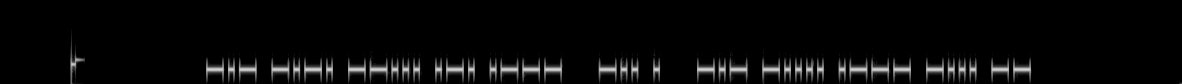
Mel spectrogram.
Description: Morse code, heard as a keyed tone, about 22 wpm, 700 Hz. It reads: KC7RJ DE K6JBM
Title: USA Callsign DE Callsign - 5 Characters - 22wpm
